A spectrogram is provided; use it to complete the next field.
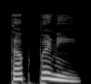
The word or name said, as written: ದೀಪನ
